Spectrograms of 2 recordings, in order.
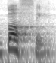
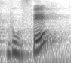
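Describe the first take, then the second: First: "buffet" as BUH-fay, falling; correct pronunciation. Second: "buffet" as BOO-fay, tune rising; wrong pronunciation. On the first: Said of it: "the pronunciation will go be like". ("buffet" का सही उच्चारण, बफ़े) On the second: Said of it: "it's not pronounced as buffet". ("buffet" का गलत उच्चारण, बूफ़े) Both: Shown as a demonstration.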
